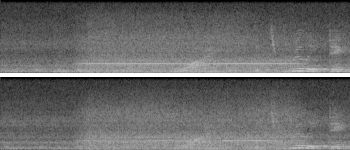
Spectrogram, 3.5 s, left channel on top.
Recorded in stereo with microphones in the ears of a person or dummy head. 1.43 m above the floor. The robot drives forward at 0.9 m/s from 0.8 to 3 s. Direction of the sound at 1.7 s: 15° left (ahead or behind).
